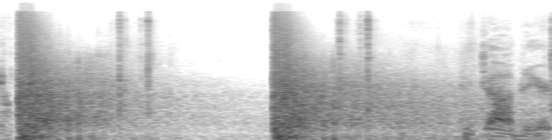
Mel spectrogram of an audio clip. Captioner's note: gun firing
